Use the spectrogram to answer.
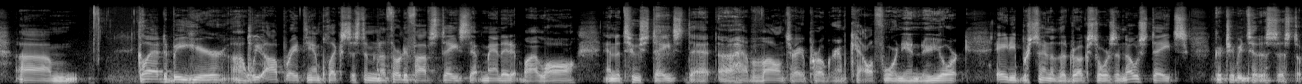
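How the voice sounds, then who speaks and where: A man with a very deep, low pitch and a Kentucky accent, very fast pace, very even loudness and fairly even intonation, over noticeable background noise. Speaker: business executive and former police officer. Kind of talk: legislative testimony. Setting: committee hearing room. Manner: hesitant, with frequent fillers.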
